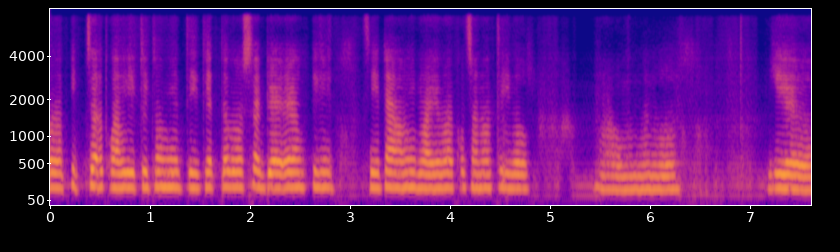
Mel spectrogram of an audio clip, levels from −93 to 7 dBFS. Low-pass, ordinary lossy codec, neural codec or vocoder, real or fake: 7.2 kHz; none; codec, 16 kHz, 0.5 kbps, FreqCodec, smaller model; fake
